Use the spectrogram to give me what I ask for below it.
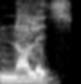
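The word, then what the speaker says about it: knowledge: বলছে শব্দের শুরুতে কে এন থাকলে তার উচ্চারণ দন্তন্য।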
